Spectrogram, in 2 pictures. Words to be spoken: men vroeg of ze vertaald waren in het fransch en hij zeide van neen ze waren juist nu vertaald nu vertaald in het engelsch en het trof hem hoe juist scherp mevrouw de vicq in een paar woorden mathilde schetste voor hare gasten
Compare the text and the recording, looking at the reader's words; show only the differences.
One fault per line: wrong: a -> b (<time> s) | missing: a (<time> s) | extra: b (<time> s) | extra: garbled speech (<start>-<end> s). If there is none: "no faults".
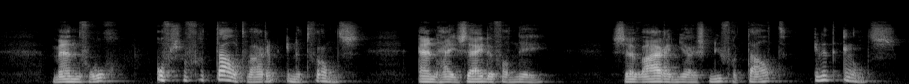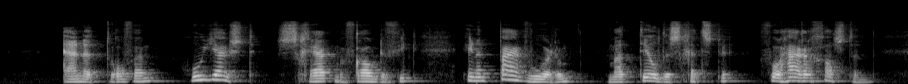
missing: nu vertaald (7.9 s)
